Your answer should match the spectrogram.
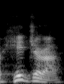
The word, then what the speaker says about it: hijra: So hijra that's how we pronounce it.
